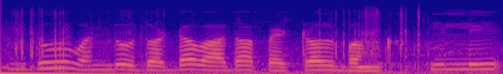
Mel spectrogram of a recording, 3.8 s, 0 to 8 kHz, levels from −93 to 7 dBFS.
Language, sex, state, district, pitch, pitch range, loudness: Kannada, female, Karnataka, Belgaum, 185 Hz, 170-205 Hz, -36 LUFS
